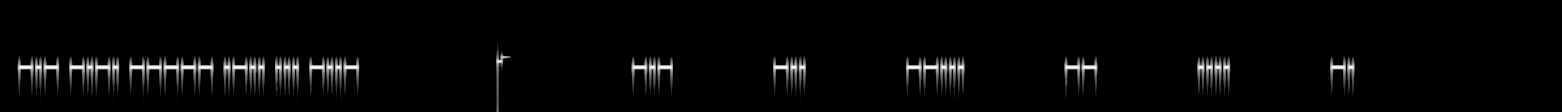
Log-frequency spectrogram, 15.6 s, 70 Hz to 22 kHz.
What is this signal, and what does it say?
Morse code, heard as a keyed tone, about 28 wpm, spaced as for 12 wpm, 700 Hz. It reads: KC0LSX KD7MHN
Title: USA Call Signs - 6 Characters - 8x Character Spacing - 28wpm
